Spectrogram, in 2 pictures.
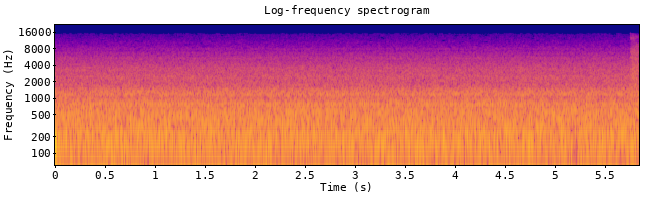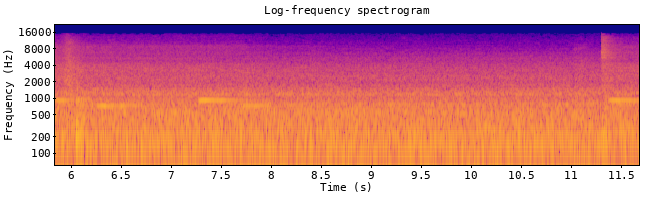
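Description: Steady train noise heard from inside a Hanshin 5500 series electric railcar. A sharp click comes about halfway through and another near the end, and after the first click a faint high-then-low two-note tone repeats a few times.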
